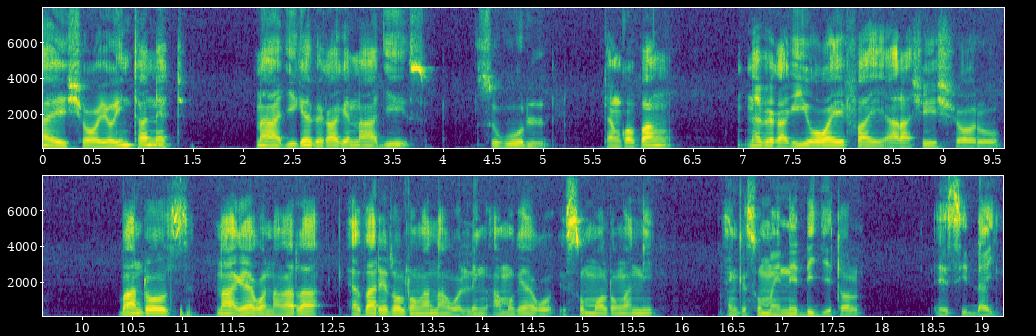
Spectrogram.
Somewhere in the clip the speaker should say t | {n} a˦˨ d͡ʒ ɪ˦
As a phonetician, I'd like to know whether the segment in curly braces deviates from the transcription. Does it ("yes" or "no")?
no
